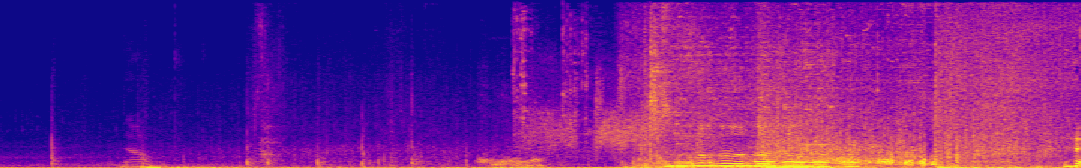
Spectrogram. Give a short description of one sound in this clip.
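Game blows and impacts thud sharply.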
